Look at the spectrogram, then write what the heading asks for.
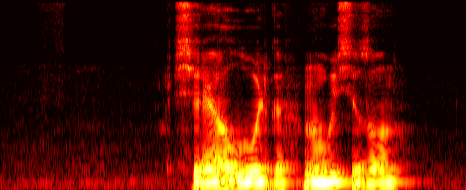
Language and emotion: Russian, neutral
